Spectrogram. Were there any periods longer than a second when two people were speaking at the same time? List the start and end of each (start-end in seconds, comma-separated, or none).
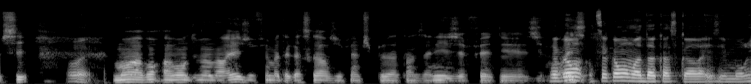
none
